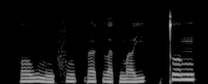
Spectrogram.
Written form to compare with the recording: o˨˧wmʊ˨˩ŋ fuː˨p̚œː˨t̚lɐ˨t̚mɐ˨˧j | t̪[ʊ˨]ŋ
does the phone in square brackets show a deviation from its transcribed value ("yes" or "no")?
yes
